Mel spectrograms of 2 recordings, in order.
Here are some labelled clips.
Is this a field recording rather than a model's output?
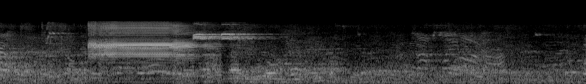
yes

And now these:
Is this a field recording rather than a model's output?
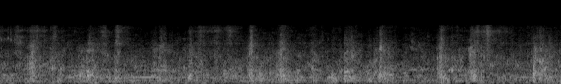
no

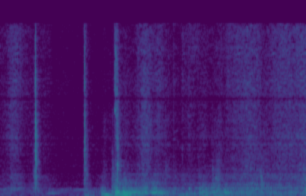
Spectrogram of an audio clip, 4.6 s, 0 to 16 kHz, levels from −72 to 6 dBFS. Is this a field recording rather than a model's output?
no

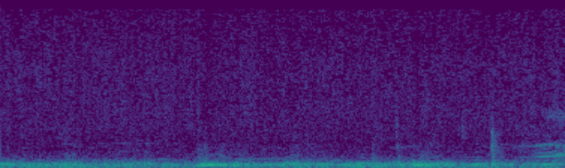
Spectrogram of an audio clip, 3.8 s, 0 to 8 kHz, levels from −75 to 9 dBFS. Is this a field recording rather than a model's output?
yes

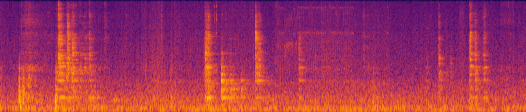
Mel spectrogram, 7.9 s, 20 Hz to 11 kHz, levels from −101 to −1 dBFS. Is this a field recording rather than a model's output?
yes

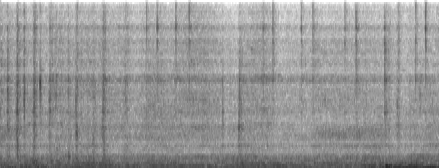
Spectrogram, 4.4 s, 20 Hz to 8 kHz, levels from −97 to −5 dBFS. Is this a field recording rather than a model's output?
no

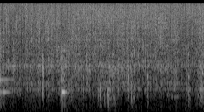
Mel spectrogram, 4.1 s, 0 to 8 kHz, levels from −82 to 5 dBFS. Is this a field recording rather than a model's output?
yes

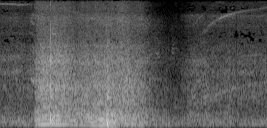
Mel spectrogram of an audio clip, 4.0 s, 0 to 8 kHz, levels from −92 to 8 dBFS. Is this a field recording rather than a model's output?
yes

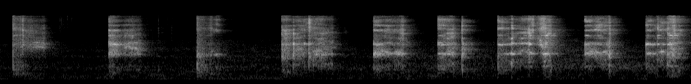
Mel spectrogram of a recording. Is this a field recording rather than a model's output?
no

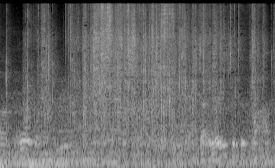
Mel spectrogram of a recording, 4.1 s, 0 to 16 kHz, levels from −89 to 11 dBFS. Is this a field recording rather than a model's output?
yes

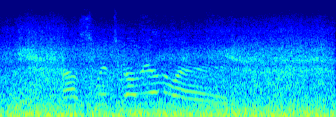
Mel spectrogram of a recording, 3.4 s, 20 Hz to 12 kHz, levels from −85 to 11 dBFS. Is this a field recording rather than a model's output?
no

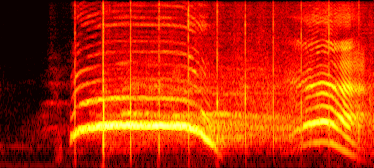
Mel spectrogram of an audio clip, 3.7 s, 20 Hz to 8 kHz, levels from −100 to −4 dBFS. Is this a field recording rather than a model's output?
no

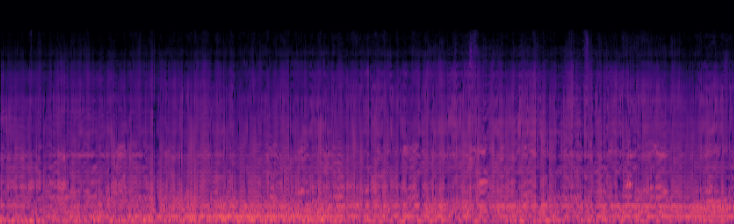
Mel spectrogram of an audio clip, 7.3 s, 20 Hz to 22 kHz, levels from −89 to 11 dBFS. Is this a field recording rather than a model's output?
no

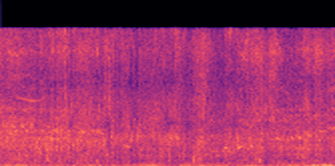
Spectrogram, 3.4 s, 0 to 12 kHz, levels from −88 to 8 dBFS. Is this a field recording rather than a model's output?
yes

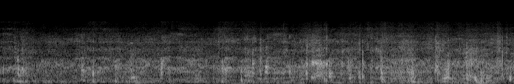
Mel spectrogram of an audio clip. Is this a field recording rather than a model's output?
no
